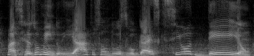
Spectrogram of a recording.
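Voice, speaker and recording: A woman's voice: fairly high pitch, lively intonation, normal speed, a little hiss or hum. A Brazilian woman teaching an online grammar lesson. She speaks emphatically, repeats key words and asks rhetorical questions. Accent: Brazilian Portuguese.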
